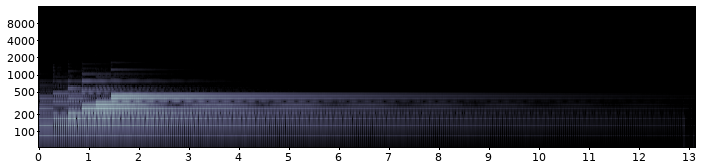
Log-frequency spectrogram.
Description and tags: rhodes mystery bed 4
Arpeggio chord played on a 1977 Rhodes MK1 recorded direct into Focusrite interface. Has a bit of a 1970's mystery vibe to it.
electric-piano, electroacoustic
